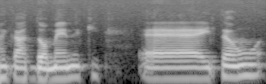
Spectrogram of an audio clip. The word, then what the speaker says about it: Domeneck: A primeira coisa que eu queria eh ressaltar é porque somente hoje eu descobri que a pronúncia certa é Ricardo Domenic e não Domenec.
